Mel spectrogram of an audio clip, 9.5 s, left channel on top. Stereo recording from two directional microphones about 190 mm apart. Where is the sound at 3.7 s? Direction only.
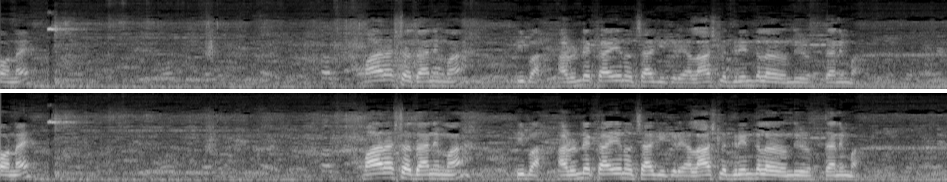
50° right (ahead or behind).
